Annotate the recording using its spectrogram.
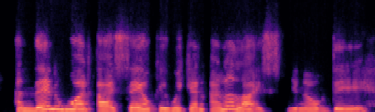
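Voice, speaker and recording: A woman with an Ecuadorian accent speaks at a high pitch with lively intonation. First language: Spanish. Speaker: English teacher, webinar attendee. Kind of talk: Q&A comment in webinar. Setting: video call, camera off.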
